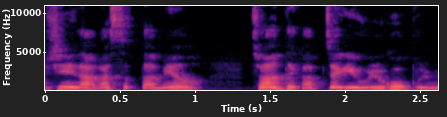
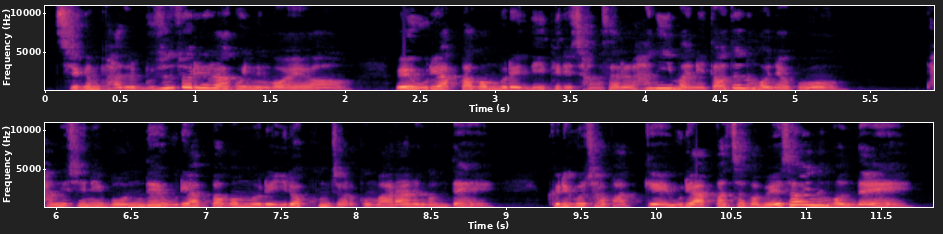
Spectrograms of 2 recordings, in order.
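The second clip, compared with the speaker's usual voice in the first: louder, indignant wife; angry confrontation; 5 dB louder than usual. Acted. Wife confronts her scheming in-laws over her father's building, angry. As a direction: demand answers in angry outrage.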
